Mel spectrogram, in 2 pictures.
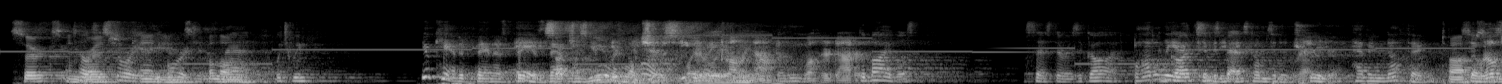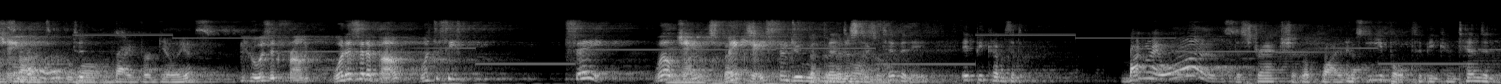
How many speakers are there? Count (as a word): six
